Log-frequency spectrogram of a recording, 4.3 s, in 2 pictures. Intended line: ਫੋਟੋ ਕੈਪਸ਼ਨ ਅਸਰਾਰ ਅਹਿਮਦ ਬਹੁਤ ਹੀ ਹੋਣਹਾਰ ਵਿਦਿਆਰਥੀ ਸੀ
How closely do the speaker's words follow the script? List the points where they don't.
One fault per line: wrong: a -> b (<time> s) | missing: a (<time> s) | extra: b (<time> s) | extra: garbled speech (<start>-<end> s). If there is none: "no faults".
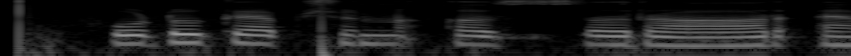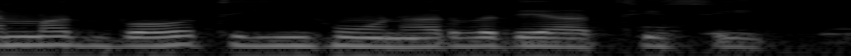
no faults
